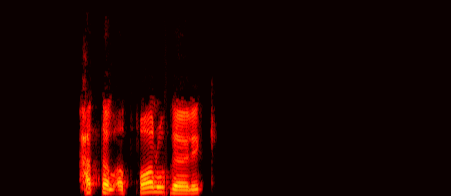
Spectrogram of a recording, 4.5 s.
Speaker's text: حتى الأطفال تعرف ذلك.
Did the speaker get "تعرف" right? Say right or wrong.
wrong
